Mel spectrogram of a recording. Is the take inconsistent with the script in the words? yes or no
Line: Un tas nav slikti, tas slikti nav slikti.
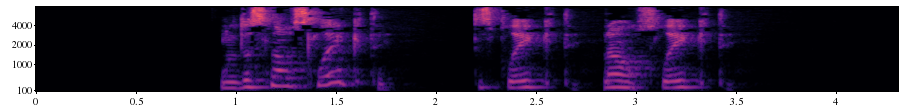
no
